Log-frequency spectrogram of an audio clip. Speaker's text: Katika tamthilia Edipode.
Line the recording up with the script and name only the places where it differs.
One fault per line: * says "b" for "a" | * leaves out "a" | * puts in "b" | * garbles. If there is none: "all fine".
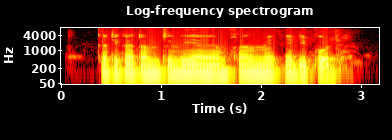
* puts in "ya Mfalme"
